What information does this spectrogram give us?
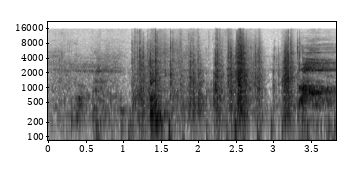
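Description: An old paper card is handled, giving soft, continuous crinkling and rustling with sharper crackles that come and go, fairly quiet throughout.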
